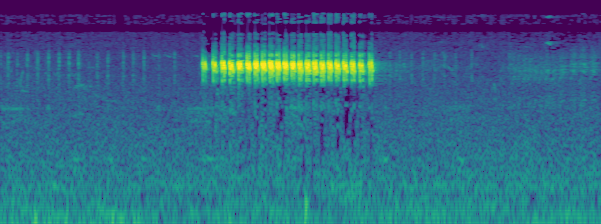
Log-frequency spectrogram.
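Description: A loud, high-pitched, fast-pulsed trill from a small calling animal starts about two seconds in and lasts under two seconds. Faint, steady, high chirring of the same kind runs underneath.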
